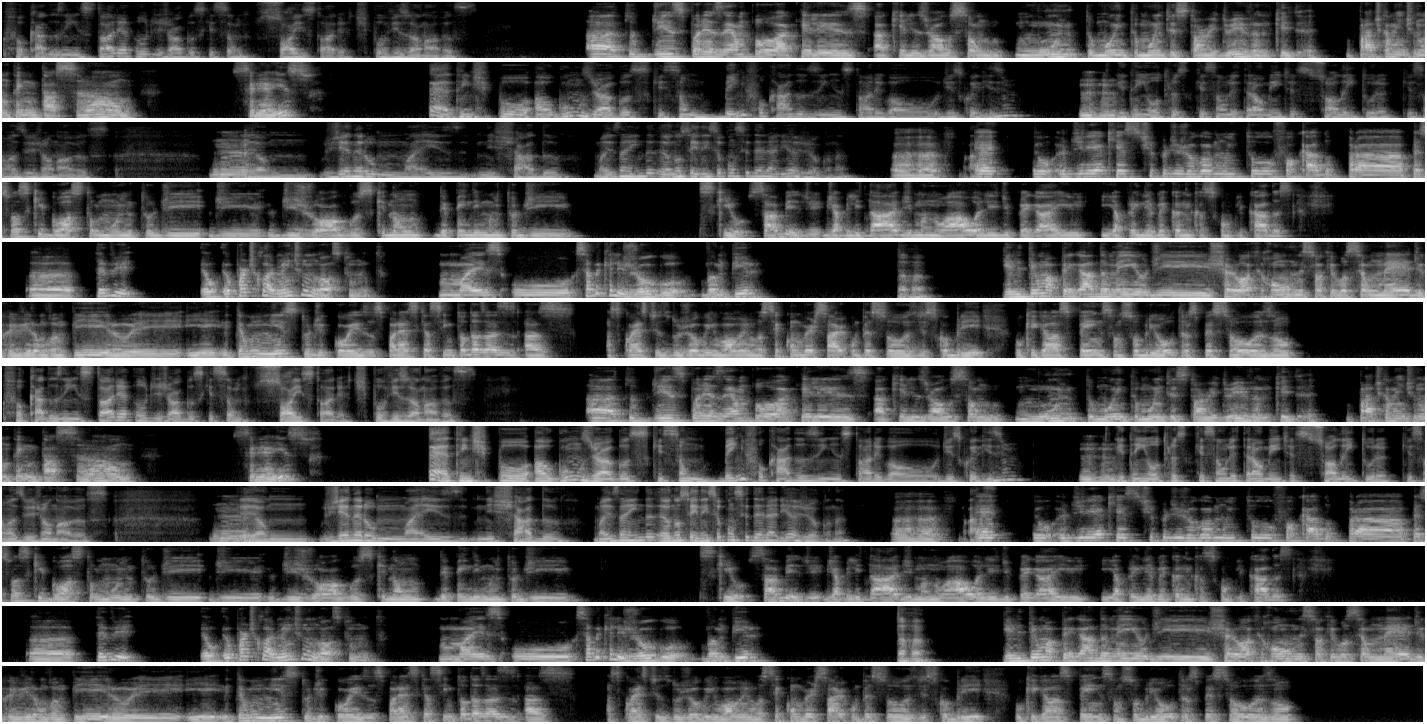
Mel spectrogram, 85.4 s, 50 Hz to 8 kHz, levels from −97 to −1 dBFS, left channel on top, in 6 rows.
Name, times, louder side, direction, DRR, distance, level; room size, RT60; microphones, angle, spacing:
voice 1, 0.0-4.7 18.5-24.4 25.4-30.0 30.8-34.1 34.4-36.9 38.1-38.2 65.9-66.2, right 3 dB, 80° right, 0.5 m, -34 dB
voice 2, 5.8-13.1 13.4-15.5 16.6-17.3 25.0-25.4 30.5-31.0 37.4-37.9 38.2-38.4 38.8-48.4 49.7-55.6 57.2-58.2 58.9-60.6 61.3-64.5 66.9-76.8 77.2-81.0 81.3-84.0, left 2 dB, 25° left, 0.6 m, -29 dB
3.4 x 2.1 x 3.2 m
head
